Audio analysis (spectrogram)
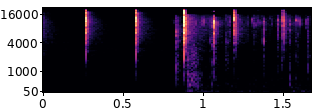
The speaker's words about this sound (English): It's a fireplace. It is, that is a fireplace that you're hearing. It's a fireside chat that we're having with between us and you, the listener.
